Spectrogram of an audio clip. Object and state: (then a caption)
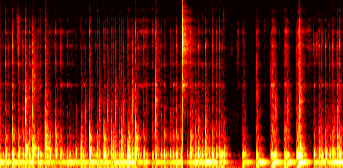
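Rubber drum practice pad. Two wooden drumsticks tap a solid black rubber practice pad on a wooden base in quick, dry strokes with almost no ring, over a steady low hum. The rapid patter briefly drops out before the taps return in separated strokes, then speeds up again, with one sharper, brighter crack partway through.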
